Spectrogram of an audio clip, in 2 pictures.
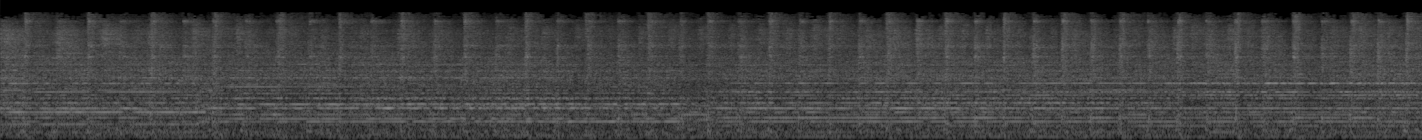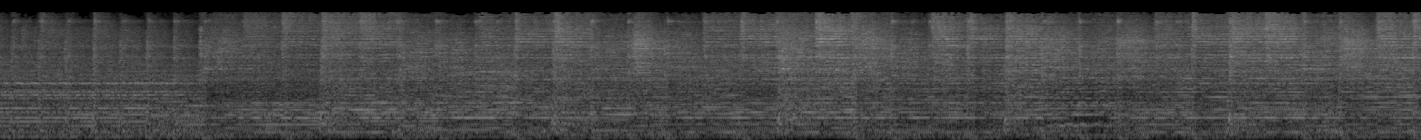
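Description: Live rock band playing through a theatre PA, heard from the audience: held keyboard chords over drums and bass, changing about halfway through to a busier passage led by electric guitar.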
